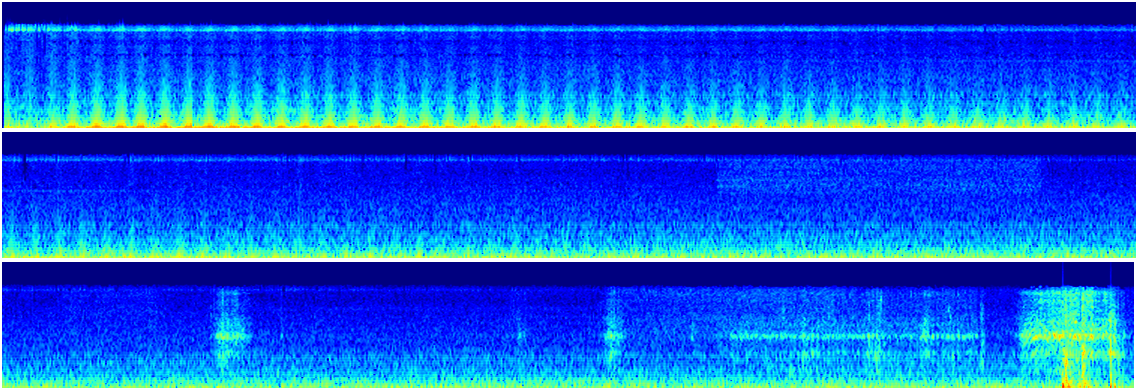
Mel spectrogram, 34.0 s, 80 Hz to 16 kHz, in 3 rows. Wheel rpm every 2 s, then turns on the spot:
0, 0, 0, 0, 0, 0, 0, 0, 0, 0, 0, 0, 0, 0, 0, 40, 70.
30-32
